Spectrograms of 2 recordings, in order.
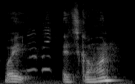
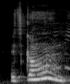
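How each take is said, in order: First: Said in the usual way. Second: "It's gone!" shouted much higher and louder, falling on "gone"; alarmed shout. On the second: Acted. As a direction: cry out in dismay. Realises charm is lost.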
